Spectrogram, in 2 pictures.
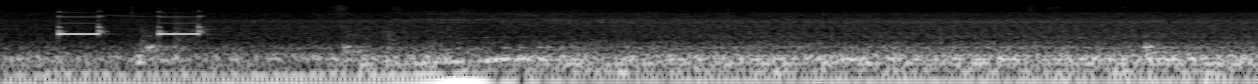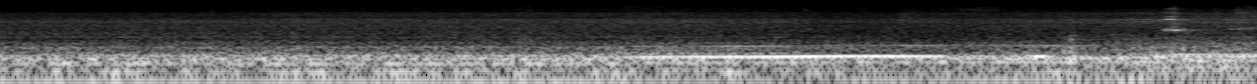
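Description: Excavator's diesel engine and hydraulics running, heard from inside the cab while the machine swings toward a dump truck. Two short electronic beeps come near the start, and the deepest part of the engine drone drops about two seconds in.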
